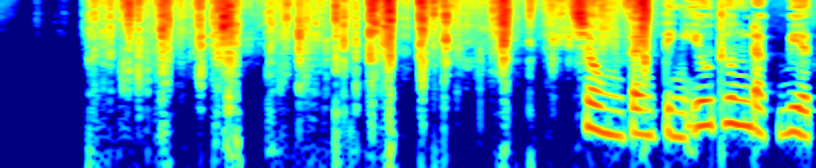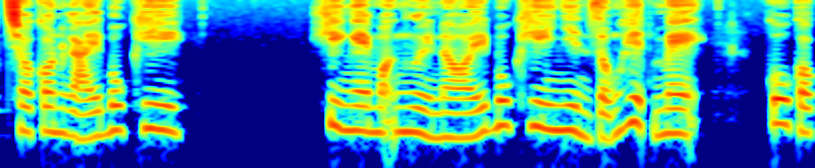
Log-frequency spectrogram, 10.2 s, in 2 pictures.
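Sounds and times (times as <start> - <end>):
photograph being torn apart: 0.5 - 4.3
speech: 3.6 - 6.3, 7.1 - 10.1.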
